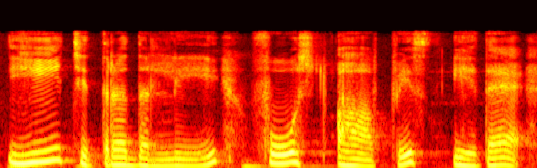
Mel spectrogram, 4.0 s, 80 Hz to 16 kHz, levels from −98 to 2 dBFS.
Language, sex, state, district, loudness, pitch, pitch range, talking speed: Kannada, female, Karnataka, Bangalore, -15 LUFS, 160 Hz, 140-195 Hz, 75 wpm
